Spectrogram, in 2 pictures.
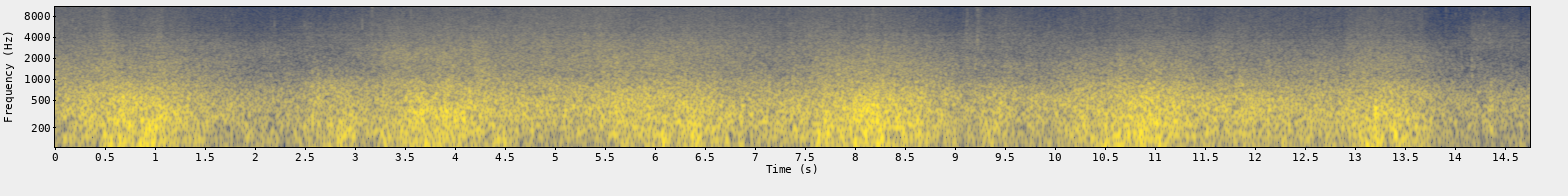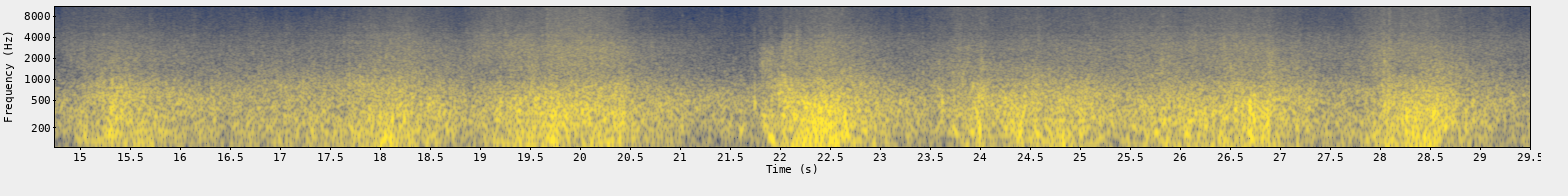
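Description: Wind buffeting the microphone of a camera riding along a road, a loud rushing noise that swells and fades in gusts every couple of seconds.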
